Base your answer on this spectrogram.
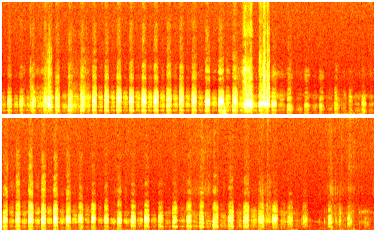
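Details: Fast, regular panting of a Rottweiler, airy puffs repeating nearly four times a second, with a louder thump or bump partway through and the rhythm continuing steadily afterward.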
